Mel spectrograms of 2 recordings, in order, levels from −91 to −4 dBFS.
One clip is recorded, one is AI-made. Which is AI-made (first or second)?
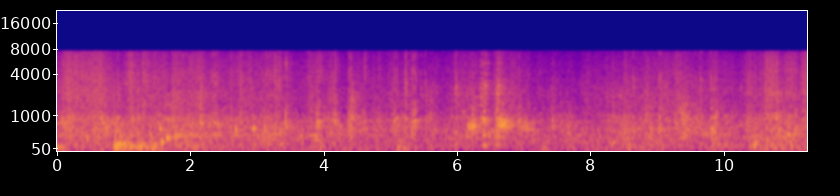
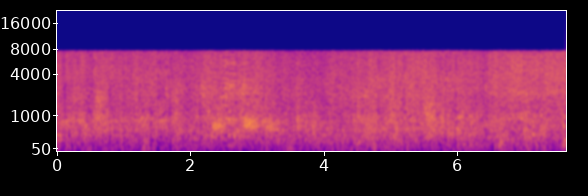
first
